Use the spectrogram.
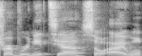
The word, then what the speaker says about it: Srebrenica: wanted to note that I have been pronouncing um the municipality wrong of celebrity I've been saying srabrenica it's actually it's rebrenicia so I will pronounce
